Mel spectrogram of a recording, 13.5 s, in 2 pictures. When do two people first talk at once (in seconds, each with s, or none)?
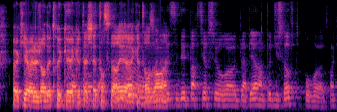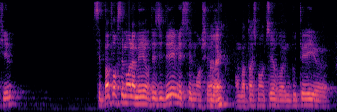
1.1 s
